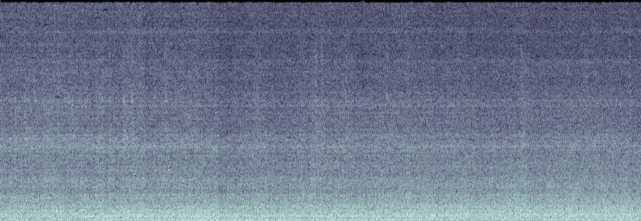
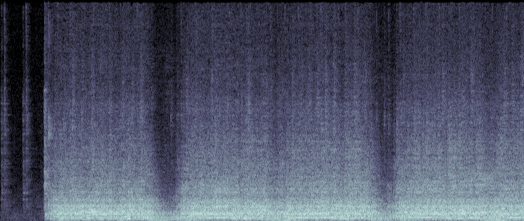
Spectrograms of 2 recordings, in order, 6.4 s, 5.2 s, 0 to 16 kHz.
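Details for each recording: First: 1940s Bay City Model 30 crane/dragline engine after a decade unused, just revived: heavy loud steady low rumble without misses or knocking; 40 psi oil pressure, oil poured in coming out of exhaust. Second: 1940s Bay City Model 30 cable crane/dragline engine, unused over a decade: laboured slow starter drone dipping each revolution, not firing; 6-volt system won't turn it fast enough, starting fluid suggested.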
